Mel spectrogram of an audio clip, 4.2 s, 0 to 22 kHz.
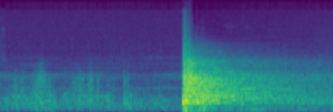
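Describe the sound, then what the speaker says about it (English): An 81mm mortar round goes off inside an open-topped bund: a single abrupt, loud boom that decays slowly, preceded by faint wind noise outdoors. "We left the bund open to vent the blast out the top."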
